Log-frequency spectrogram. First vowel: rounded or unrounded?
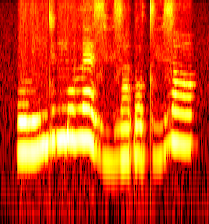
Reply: rounded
